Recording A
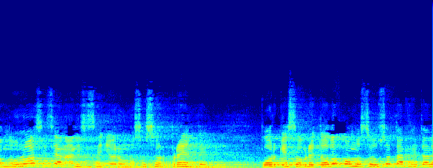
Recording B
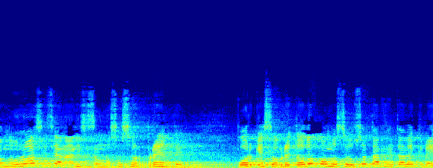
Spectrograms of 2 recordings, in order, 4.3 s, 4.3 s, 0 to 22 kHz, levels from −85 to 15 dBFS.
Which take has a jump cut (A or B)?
B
